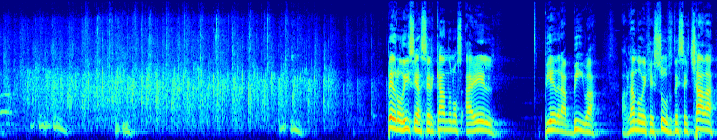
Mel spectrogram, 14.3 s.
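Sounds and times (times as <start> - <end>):
audience applause: 0.0 - 7.7
speech: 7.8 - 10.0, 10.9 - 14.3.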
